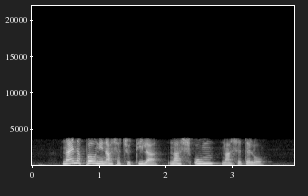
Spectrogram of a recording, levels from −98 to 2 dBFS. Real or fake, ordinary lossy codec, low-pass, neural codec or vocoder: real; none; 3.6 kHz; none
